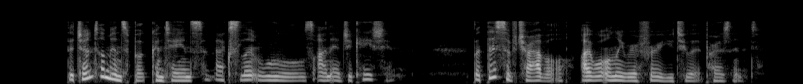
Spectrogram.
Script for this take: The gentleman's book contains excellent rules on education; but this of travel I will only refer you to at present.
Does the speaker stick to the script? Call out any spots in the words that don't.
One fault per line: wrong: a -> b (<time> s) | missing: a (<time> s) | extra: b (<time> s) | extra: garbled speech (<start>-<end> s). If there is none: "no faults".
no faults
